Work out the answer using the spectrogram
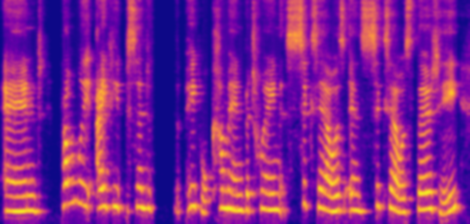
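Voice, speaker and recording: A New Zealand woman co-hosts a podcast, her voice a little high and her pace moderate. She chats casually and hesitantly, filling her talk with plenty of ums.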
